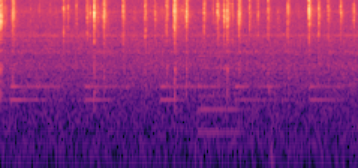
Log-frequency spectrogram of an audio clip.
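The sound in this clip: Someone types a phrase on a computer keyboard, producing many light, irregular key clicks that stay faint throughout.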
